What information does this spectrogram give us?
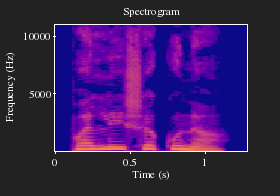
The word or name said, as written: ಪಲ್ಲಿಶಕುನ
